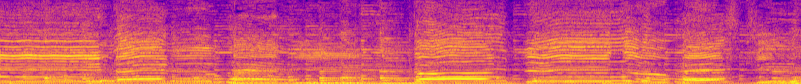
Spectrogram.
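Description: Bluegrass band playing live: banjo and acoustic guitar with mandolin, and singing that comes in about half a second in.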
